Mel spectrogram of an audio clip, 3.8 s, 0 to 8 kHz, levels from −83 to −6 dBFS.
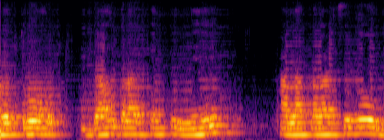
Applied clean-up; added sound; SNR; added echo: neural separator model SepFormer DNS4.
